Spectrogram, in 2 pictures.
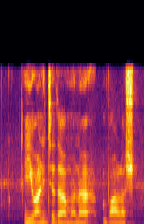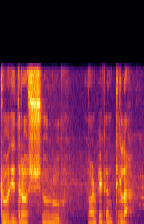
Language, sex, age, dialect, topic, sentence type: Kannada, male, 46-50, Dharwad Kannada, banking, statement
